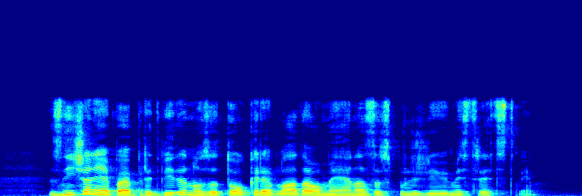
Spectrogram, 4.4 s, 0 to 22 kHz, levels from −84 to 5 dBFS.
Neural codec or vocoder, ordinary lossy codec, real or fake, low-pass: vocoder, 24 kHz, 100 mel bands, Vocos; none; fake; 10.8 kHz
